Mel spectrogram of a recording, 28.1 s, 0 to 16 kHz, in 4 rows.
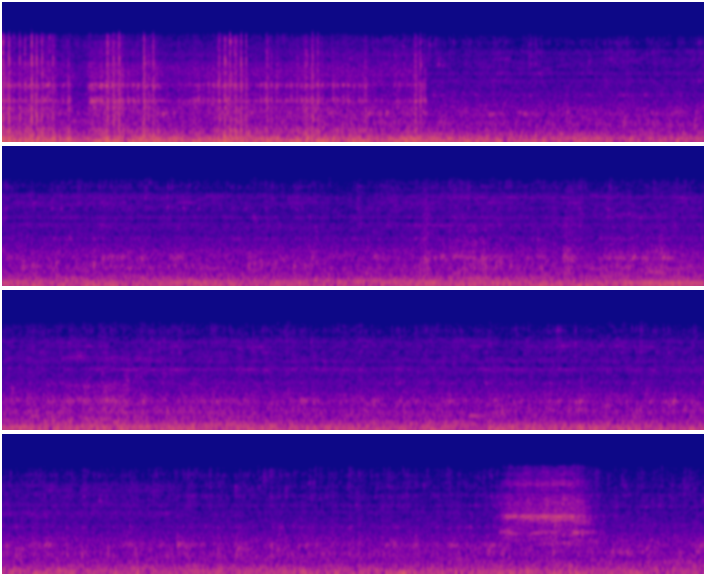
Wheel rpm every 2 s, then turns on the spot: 20, 20, 0, 0, 0, 0, 0, 0, 0, 0, 0, 0, 0, 20.
0-4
